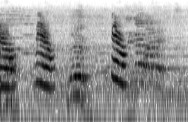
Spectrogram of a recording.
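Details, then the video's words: Pet Indian ringneck parrot talking "miaoon" in a cat's voice: a run of five clear, nasal, meow-like calls, some falling and some rising and bending, spaced unevenly about every half second to second. "Billi ki Awaz | Funny Parrot Talking Miaoon in Cat's Voice"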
